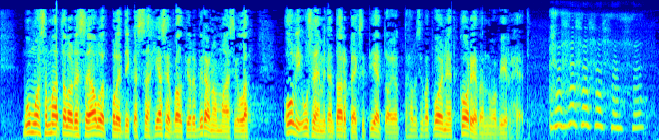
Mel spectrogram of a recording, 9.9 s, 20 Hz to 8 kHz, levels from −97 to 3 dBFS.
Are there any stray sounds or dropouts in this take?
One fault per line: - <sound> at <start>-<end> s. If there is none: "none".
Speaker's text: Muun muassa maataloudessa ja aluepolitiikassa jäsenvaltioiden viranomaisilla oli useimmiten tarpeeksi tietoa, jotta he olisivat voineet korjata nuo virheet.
- laugh at 8.2-9.7 s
